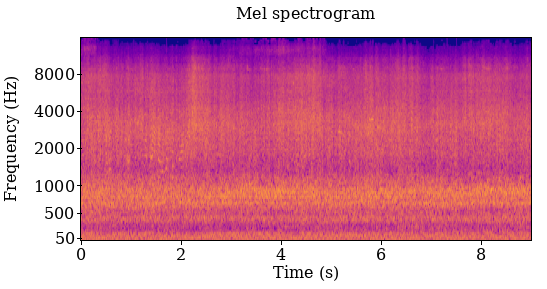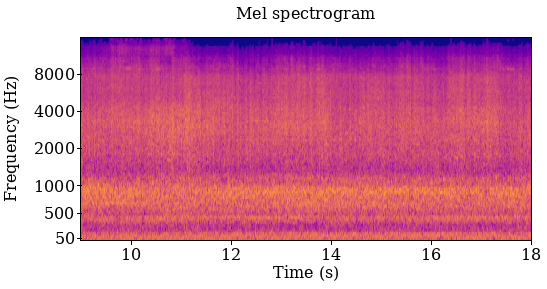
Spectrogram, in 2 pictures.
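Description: Sundarban Express passenger train running at speed, heard from an open carriage door: a steady, loud noise of wheels on the track.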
